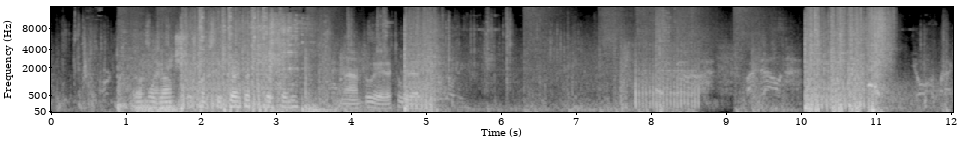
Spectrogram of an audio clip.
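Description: A gun fires in quick, loud bursts.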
